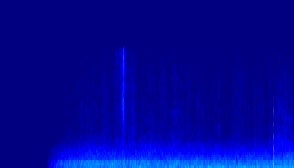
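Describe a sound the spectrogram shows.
An elderly man speaks calmly and close by, outdoors.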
